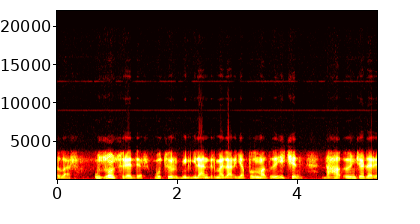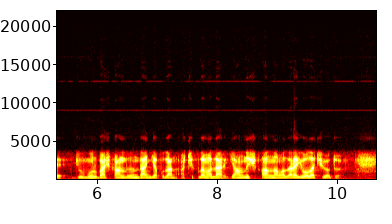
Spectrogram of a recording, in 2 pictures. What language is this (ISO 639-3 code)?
tur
